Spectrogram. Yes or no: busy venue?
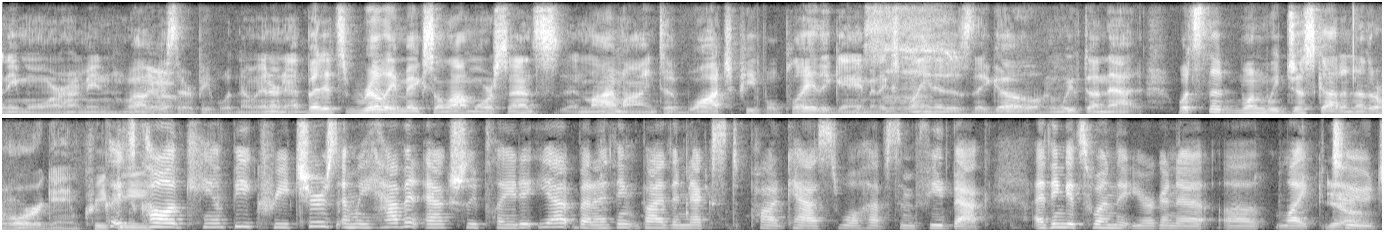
no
